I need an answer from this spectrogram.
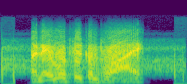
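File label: "unable to comply", English, Ground Crew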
